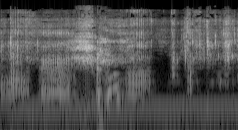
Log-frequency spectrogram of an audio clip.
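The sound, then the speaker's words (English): A dog licking, making wet, smacking slurps and snuffling noises in a continuous messy stream, fairly loud with brief pauses. “That was actually dog licking”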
